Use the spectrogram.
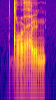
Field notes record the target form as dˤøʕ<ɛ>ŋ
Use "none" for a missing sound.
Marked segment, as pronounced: ɛ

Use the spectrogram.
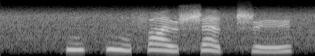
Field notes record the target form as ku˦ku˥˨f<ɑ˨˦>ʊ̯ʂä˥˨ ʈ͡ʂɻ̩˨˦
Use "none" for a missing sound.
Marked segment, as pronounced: ɑ˥˨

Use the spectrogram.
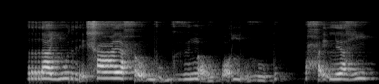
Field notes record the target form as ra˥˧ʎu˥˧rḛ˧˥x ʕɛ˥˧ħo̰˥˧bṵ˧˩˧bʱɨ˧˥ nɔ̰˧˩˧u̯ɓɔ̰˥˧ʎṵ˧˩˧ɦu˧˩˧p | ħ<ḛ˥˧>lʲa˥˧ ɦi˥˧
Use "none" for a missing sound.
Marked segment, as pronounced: ḛ˥˧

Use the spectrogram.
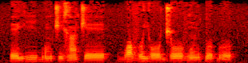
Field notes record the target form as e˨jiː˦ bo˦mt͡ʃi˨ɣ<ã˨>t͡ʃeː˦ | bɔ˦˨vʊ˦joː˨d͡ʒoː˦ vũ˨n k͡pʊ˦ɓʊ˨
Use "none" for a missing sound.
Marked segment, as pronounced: ã˨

